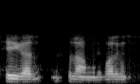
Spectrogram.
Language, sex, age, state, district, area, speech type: Urdu, male, 30-45, Bihar, East Champaran, urban, conversation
